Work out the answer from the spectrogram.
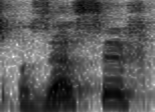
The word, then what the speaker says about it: possessive: Então perceba que eu tenho, apesar dos dois S's, eu tenho um Zzinho aqui. Significa que nesses dois S's eu tenho o som de Z.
